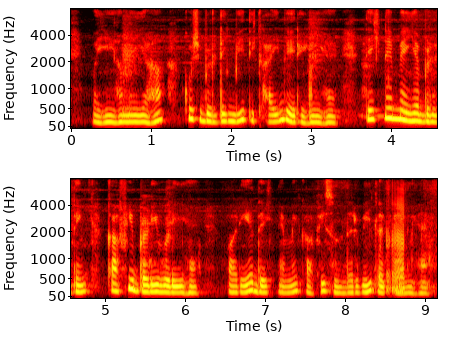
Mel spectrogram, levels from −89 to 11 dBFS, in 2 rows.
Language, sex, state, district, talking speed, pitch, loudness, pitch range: Hindi, female, West Bengal, North 24 Parganas, 185 wpm, 165 Hz, -17 LUFS, 155-190 Hz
